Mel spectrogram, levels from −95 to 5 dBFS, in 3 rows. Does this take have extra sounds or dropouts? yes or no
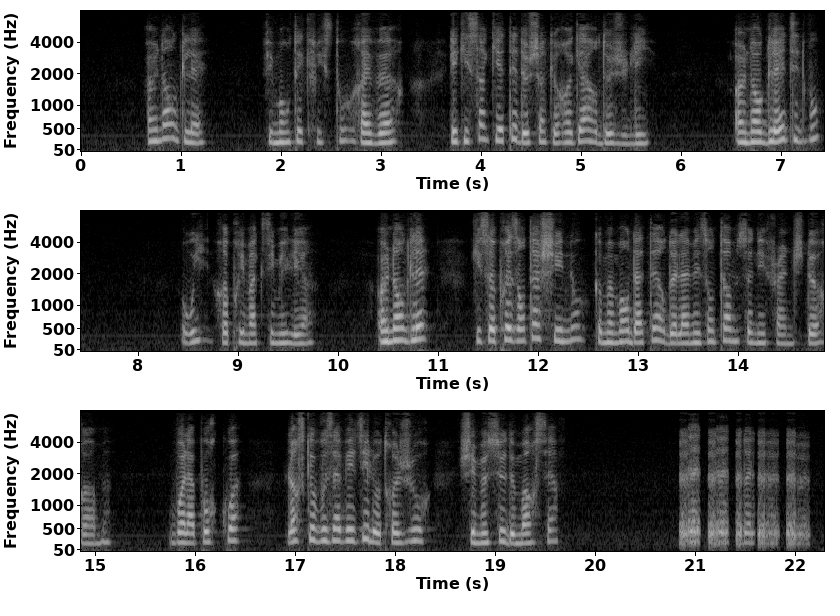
yes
